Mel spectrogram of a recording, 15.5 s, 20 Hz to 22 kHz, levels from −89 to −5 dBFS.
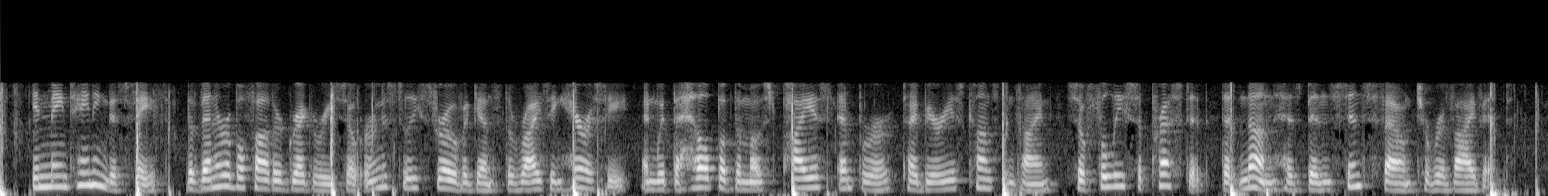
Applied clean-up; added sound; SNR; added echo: none; Thump, thud; 1 dB; none.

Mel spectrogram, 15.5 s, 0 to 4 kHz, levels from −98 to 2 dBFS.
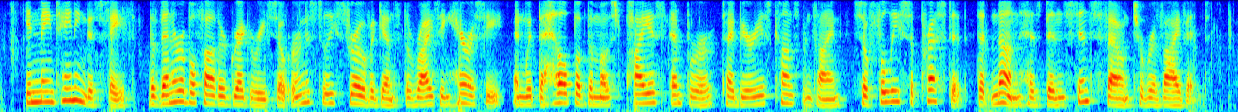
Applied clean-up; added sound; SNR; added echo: neural separator model SepFormer DNS4.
